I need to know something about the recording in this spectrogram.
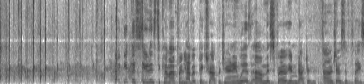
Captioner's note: applause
